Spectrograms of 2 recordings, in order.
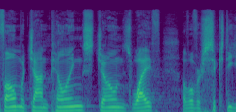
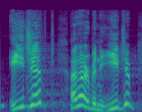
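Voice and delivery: startled Joseph; 12 semitones higher, 6 dB louder than usual. Acted. Joseph reacts to angel.

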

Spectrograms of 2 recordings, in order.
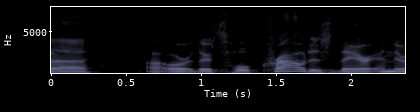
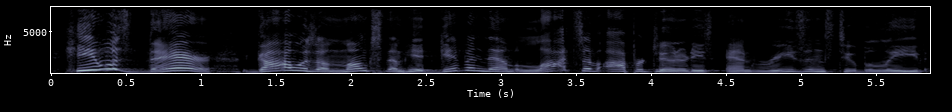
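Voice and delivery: higher, louder impassioned preaching; fervent preacher pushing the crowd; preaching at full force; 7 semitones higher, 7 dB louder than usual. Real, not acted. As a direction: build it up and press the point hard.

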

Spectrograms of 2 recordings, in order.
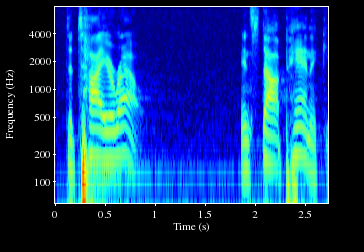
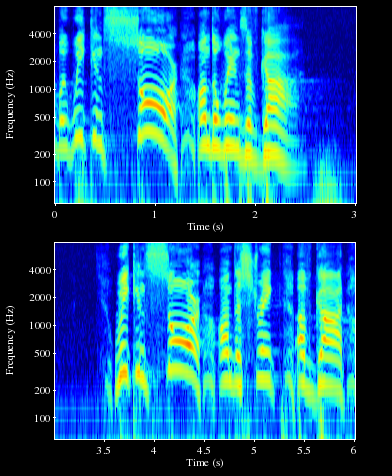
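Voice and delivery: slow, rising and louder on soar; building preaching; 3 semitones higher, 6 dB louder, slower than usual. Acted. Preacher lifting the congregation, slow and swelling. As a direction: preach it slowly, leaning on soar.

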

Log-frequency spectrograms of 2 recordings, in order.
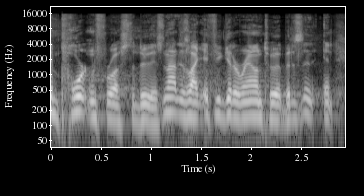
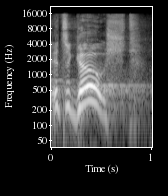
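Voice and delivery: terrified cry; 6 semitones higher, 8 dB louder, slower than usual. Acted. Disciples crying out in fear.

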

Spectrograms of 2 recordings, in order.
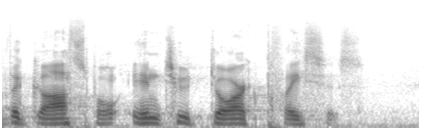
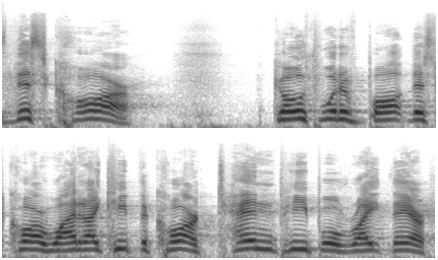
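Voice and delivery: anguished regret; 7 semitones higher, 9 dB louder than usual. Retold or imitated. Schindler breaking down over car.

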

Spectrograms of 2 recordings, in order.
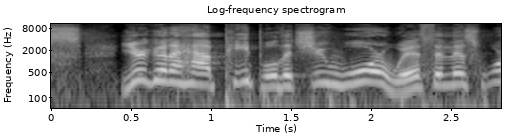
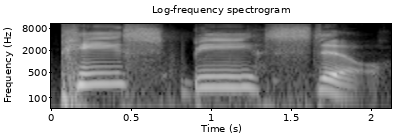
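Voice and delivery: commanding rebuke; 5 dB quieter, much slower than usual. A narrator's reading. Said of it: "rebuked the wind and said".

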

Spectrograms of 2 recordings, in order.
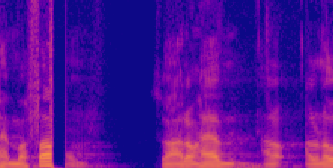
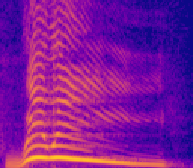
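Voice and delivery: much higher, much louder silly squeal; mock frantic panic noise; 13 dB louder than usual. Mocking frantic idea of power.

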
